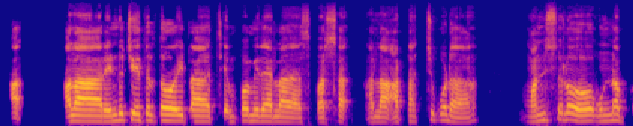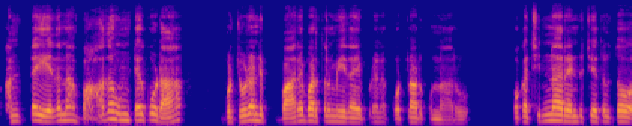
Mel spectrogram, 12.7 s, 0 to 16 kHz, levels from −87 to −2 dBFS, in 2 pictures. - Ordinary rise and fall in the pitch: Yes, average, 3.8 semitones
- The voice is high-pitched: No, medium, 165 Hz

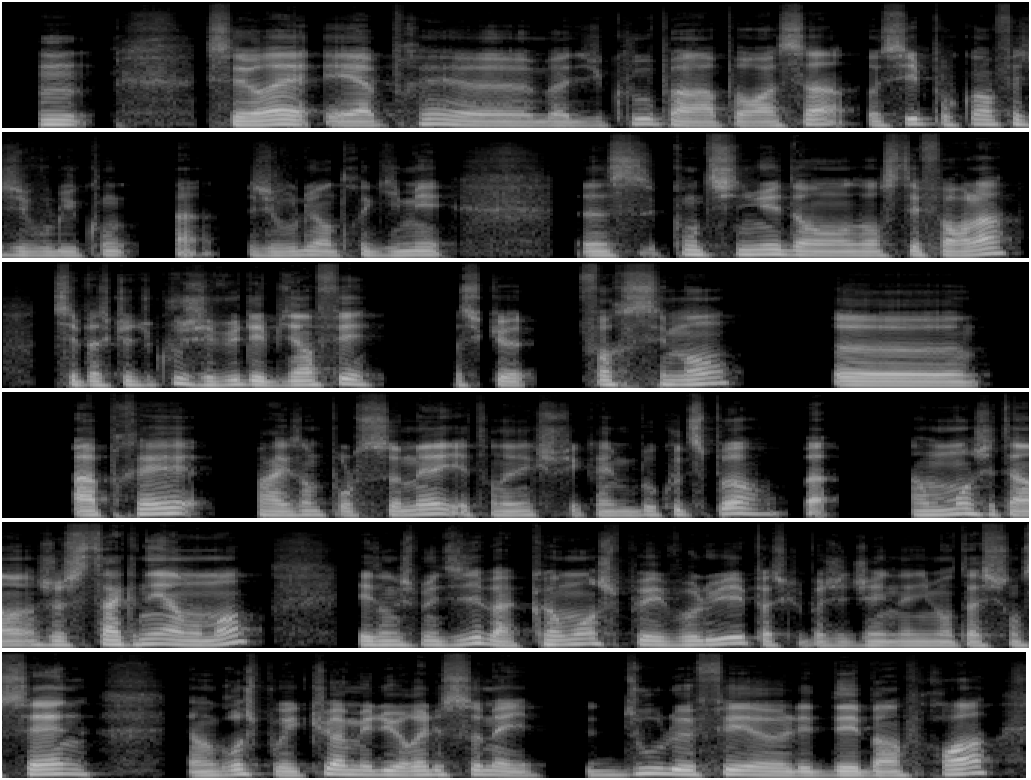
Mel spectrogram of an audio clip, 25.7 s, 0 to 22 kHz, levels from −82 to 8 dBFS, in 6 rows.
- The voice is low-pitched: Yes, low, 120 Hz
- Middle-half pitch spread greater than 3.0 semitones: Yes, average, 3.6 semitones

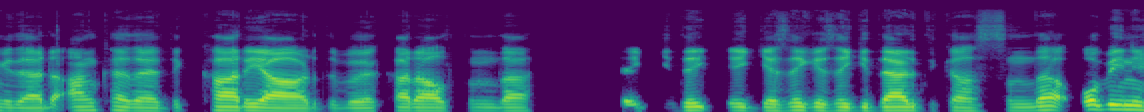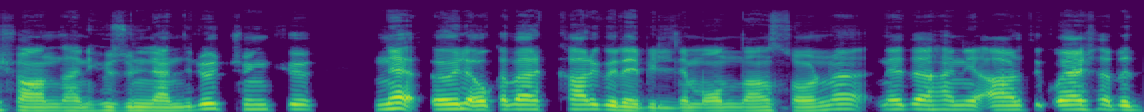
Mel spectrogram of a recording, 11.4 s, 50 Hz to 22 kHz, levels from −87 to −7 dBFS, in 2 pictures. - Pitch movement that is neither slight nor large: Yes, average, 5.0 semitones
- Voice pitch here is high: No, low, 120 Hz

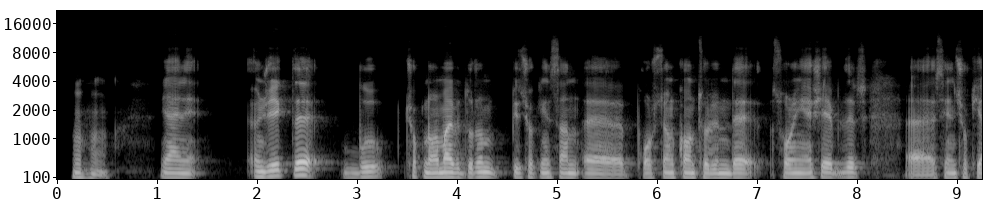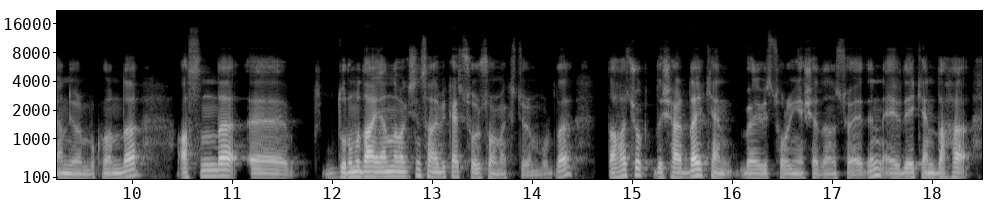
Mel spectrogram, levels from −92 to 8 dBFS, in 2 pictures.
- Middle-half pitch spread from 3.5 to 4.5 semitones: No, narrow, 2.6 semitones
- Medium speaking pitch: No, low, 100 Hz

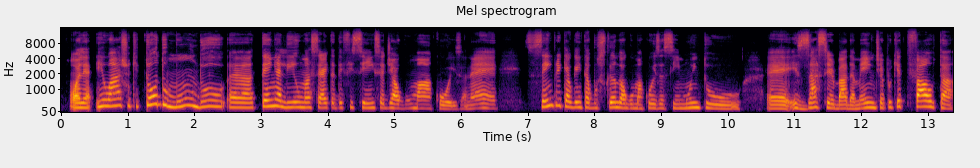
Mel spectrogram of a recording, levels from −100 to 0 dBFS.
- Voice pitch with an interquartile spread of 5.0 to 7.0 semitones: Yes, wide, 5.4 semitones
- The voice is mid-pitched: No, high, 205 Hz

